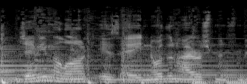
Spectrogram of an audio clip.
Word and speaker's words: Malaugh: or five most common most common would be Mala it's like people start the second C and then just give up they're afraid they're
